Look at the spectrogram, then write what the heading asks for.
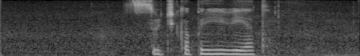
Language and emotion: Russian, angry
